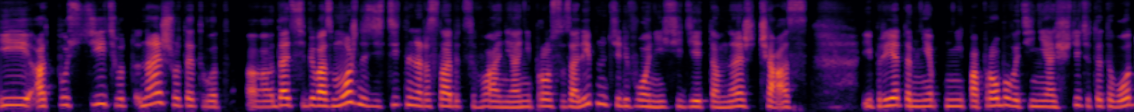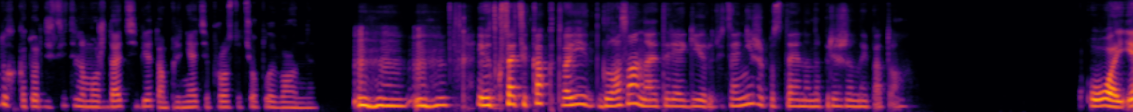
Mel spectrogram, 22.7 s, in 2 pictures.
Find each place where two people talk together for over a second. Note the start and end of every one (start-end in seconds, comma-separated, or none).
none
